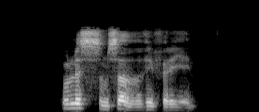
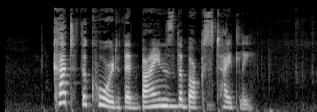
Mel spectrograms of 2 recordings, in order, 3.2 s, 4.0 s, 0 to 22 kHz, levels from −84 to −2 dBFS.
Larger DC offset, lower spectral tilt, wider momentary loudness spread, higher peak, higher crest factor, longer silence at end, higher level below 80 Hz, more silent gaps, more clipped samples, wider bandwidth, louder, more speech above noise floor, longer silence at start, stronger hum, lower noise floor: neither; second, -2 dB/octave vs -3.5 dB/octave; first, 15 LU vs 9 LU; second, -6 dBFS vs 0 dBFS; about the same, 18 dB vs 20 dB; about the same, 0.85 s vs 0.8 s; second, -70 dBFS vs -56 dBFS; neither; neither; second, 8.2 kHz vs 16.5 kHz; about the same, -20 LUFS vs -19 LUFS; first, 64 dB vs 38 dB; about the same, 0.8 s vs 0.7 s; neither; first, -85 dBFS vs -57 dBFS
